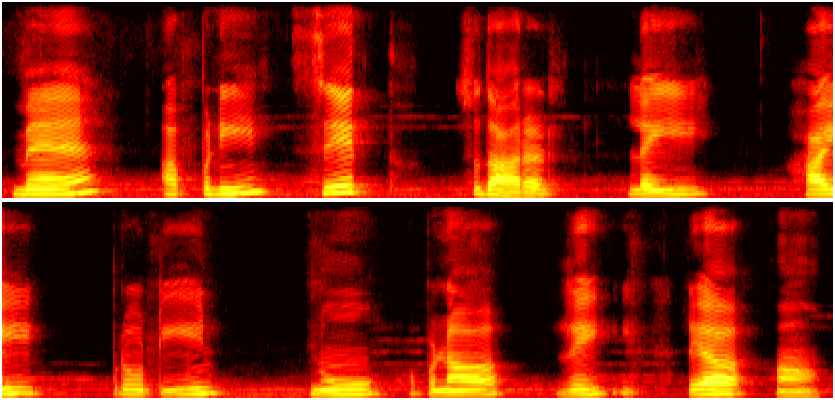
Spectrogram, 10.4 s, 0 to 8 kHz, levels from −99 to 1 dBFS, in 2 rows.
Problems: none marked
